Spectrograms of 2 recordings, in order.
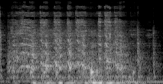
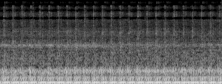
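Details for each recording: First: Engine-swapped Kawasaki KZ1000 police bike, first start in many years, on choke, after fixing the spark (corroded pickup coils) and carb issues: brief starter churn, then a clean catch and uneven rev before settling. No smoke. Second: Kawasaki KZ1000 police bike, first start in many years after an engine swap, on choke: the inline-four idles with a light tick three or four times a second from small loose parts rattling, not from an exhaust leak as first suspected.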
